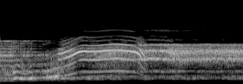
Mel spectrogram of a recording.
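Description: A woman's high-pitched scream: it rises sharply, holds for about a second, then falls away.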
